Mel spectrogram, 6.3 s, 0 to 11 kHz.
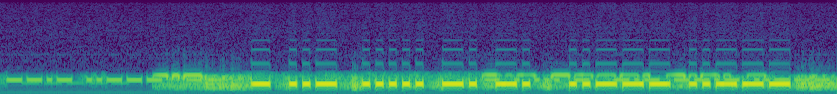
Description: Morse code, heard as a keyed tone, about 24 wpm, 360 Hz. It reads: TU 5NN 22
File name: contests / 2019-cw-wpx-kt5j-k5pi- -2330 0-46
